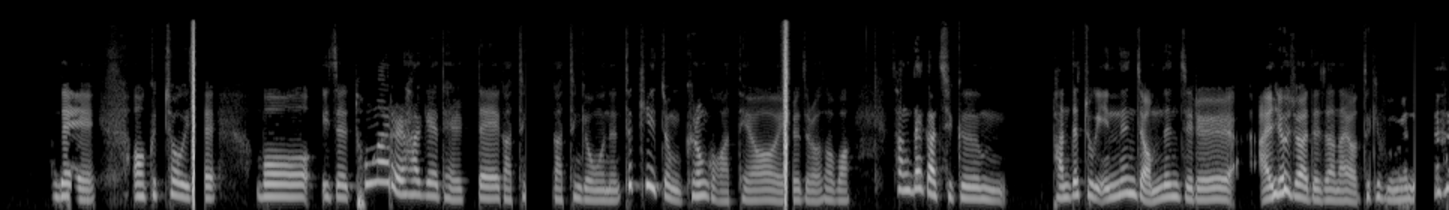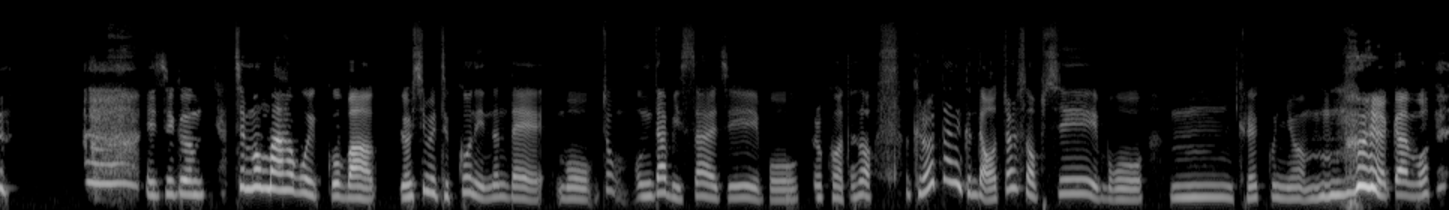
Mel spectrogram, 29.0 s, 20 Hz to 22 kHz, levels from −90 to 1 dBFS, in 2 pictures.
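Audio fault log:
1.90–2.06 s and 7.80–7.94 s, wireless microphone squelch dropout: Hiss swells, then the audio drops to near silence for about 111 ms and 69 ms. The radio signal fades, so the receiver's squelch mutes the output until reception recovers.
5.26–5.77 s and 14.15–14.37 s, stream reconnect: The connection breaks, leaving silences of 276 ms and 198 ms. A fresh decoder restarts mid-stream. The first resumes 232 ms earlier, repeating audio. The second resumes about a fifth of a second later, skipping some.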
